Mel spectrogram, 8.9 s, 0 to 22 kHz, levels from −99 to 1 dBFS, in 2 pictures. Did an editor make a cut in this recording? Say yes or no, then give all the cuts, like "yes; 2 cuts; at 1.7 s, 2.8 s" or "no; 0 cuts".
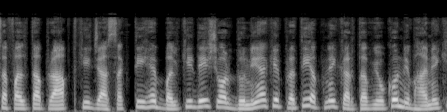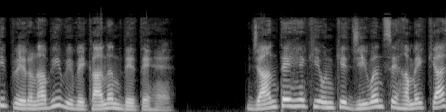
no; 0 cuts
